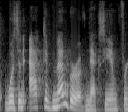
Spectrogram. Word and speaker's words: NXIVM: So that's how you say it, NXIVM? NXIVM, and it's spelled NXIVM, which is the most pretentious way to spell NXIVM.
